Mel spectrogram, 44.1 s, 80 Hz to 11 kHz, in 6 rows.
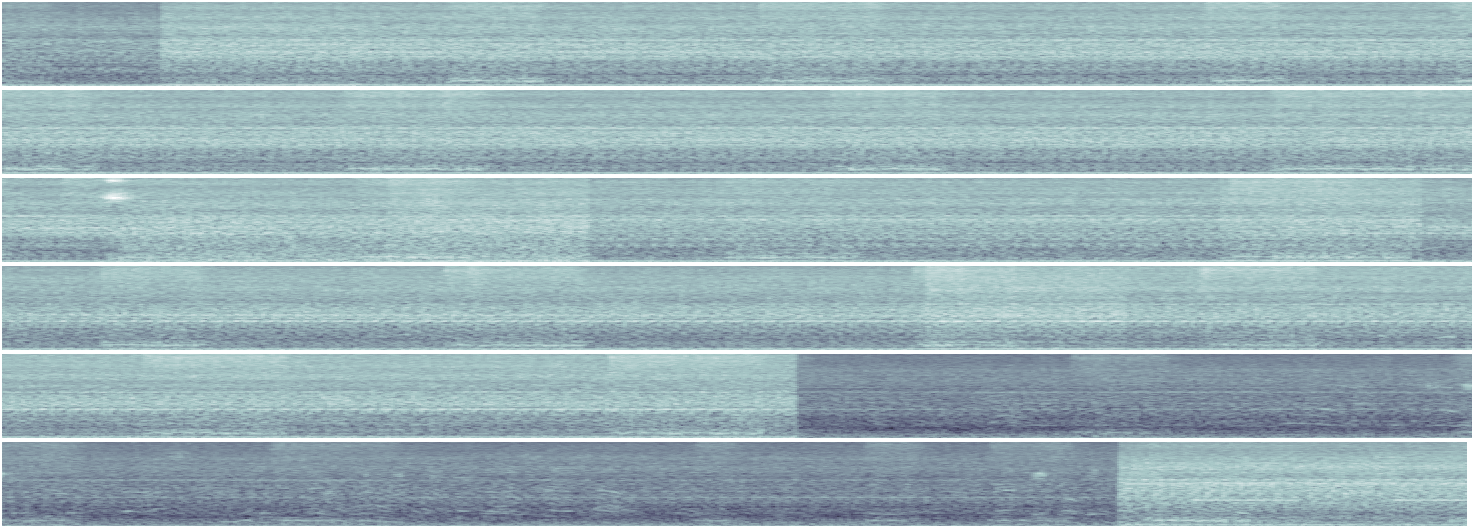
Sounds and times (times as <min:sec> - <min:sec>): Vehicle: 0:00.0 - 0:44.0.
